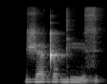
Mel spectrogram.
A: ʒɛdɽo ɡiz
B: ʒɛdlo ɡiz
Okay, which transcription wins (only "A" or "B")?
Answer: A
